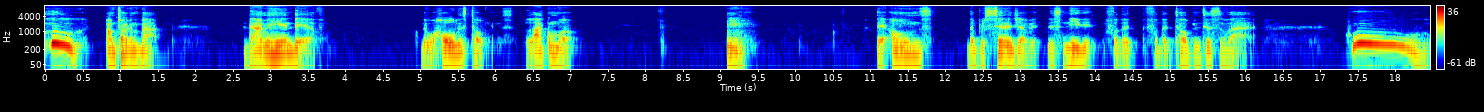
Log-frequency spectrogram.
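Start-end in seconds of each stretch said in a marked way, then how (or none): 0.1-0.5 loud high whoo of joy; excited whoop. Real, not acted. Crypto hype celebration. 17.4-18.4 loud high whoo of joy; excited whoop. Real, not acted. Crypto hype celebration.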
